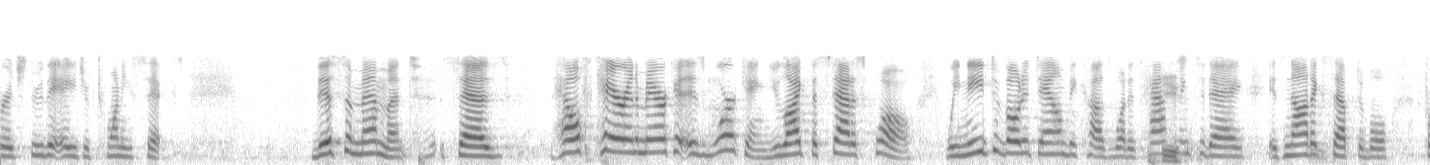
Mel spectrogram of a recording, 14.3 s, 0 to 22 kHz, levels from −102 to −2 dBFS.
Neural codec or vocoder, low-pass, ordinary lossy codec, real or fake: none; 5.4 kHz; Opus, 24 kbps; real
